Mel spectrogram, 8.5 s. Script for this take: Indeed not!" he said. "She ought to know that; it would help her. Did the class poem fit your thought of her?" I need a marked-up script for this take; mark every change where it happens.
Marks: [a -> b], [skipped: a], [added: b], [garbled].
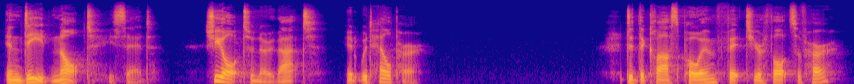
Indeed not!" he said. "She ought to know that; it would help her. Did the class poem fit your [thought -> thoughts] of her?"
